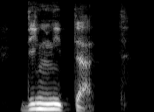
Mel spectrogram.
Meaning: dignity
- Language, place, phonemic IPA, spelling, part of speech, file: Occitan, Béarn, /dinniˈtat/, dignitat, noun, LL-Q14185 (oci)-dignitat.wav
